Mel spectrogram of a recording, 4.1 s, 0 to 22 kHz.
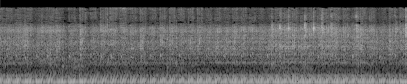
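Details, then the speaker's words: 1999 Toyota Camry LE with rod knock, piston rewelded, check-engine light showing misfire: cold start at seven degrees running on three cylinders, lumpy uneven idle stumbling every few beats; misfire. "all right cold start on three cylinders seven degrees out"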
